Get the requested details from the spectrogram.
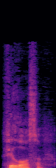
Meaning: philosopher
- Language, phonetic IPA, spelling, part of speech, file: Russian, [fʲɪˈɫosəf], философ, noun, Ru-философ.ogg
